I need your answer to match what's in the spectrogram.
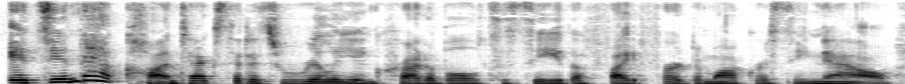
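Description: A woman's voice: sits low, brisk, vocal fry, darkish tone. A middle-aged woman from Iran, a former government official, speaking earnestly as a podcast guest. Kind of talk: interview conversation.

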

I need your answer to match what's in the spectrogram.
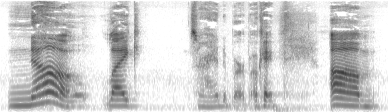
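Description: A woman's voice: mid-range voice, expressive, a little slow, pushed and bright, breathy edge. A young woman who creates online videos, a guest on a chat show, talking casually and rambling, with lots of "like.". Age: young adult. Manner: rambling, heavy use of "like".

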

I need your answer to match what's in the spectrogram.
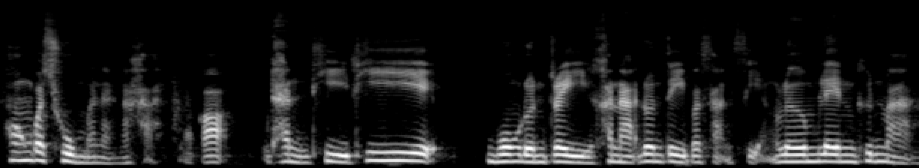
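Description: Woman host, casual solo review, lower-pitched voice, chatty and animated with restarts. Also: a little fast. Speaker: podcast host reviewing a series.

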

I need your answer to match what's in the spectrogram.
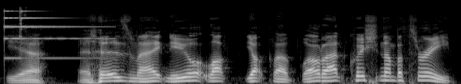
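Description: A man's voice: a little high, expressive, unhurried, music in the background. A man with a New Zealand accent hosting a casual phone-in radio quiz, matey and fond of repeating his phrases.

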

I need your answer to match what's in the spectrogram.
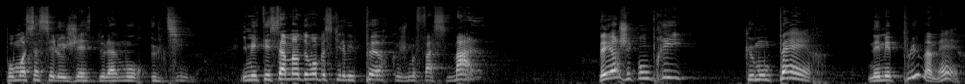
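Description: High-voiced animated male stand-up comic. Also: normal speed. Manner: animated, acting out quoted voices. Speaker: stand-up comedian. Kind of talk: stand-up routine on stage. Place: large comedy festival stage. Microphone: stage microphone.

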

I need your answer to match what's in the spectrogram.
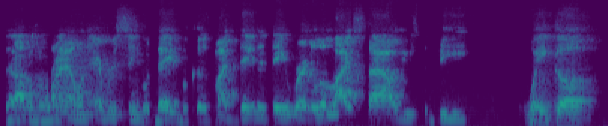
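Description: A man with a lowish voice shares his own story in casual, candid slang. The sound is muffled, with a clear room echo around him. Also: steady tone, a little fast. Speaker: interview guest. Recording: echoey room, muffled audio.

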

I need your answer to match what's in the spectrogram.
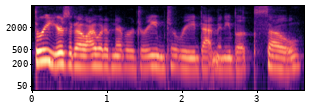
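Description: A woman chats casually as a podcast co-host. Her voice is a little lower than most women's. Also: steady tone, normal speed, creaky, a bit bright. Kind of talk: casual chat.

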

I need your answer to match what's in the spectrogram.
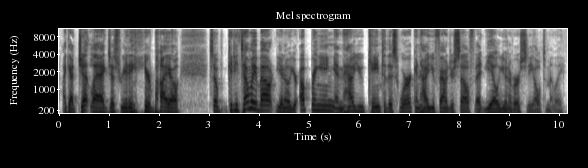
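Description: A man's voice: fairly high pitch, normal speed, no echo, studio quality. A man hosting a podcast, reading a scripted introduction and then asking friendly, conversational questions. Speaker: podcast host. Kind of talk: podcast interview.

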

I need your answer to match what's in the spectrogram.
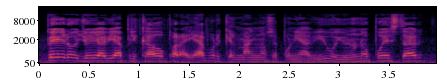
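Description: A man's voice: on the high side, rapid-fire, slight background noise. A man talking casually and thinking aloud in a vlog, rambling with many restarts. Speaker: vlogger. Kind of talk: casual reflective monologue.

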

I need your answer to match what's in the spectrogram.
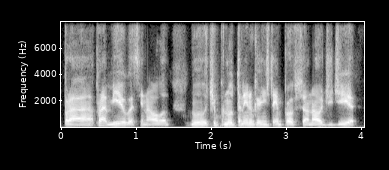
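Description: A young man from Brazil, a guest on a podcast, chatting in a relaxed, rambling way. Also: lowish voice, quick pace. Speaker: podcast guest, jiu-jitsu athlete. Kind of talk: casual chat.

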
